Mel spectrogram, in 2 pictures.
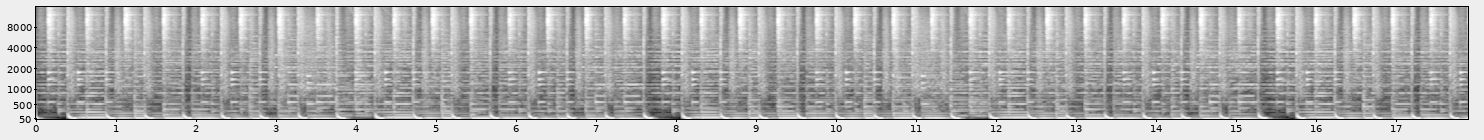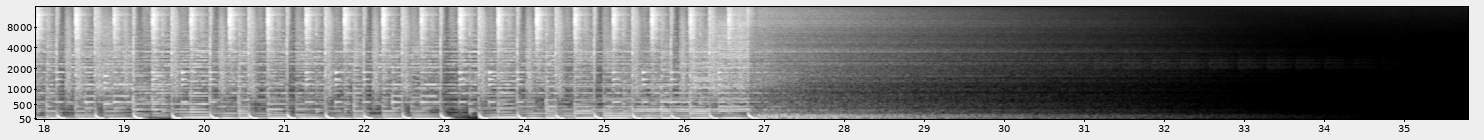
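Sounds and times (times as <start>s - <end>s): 
EDM kick drum: 0.0s - 27.4s.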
